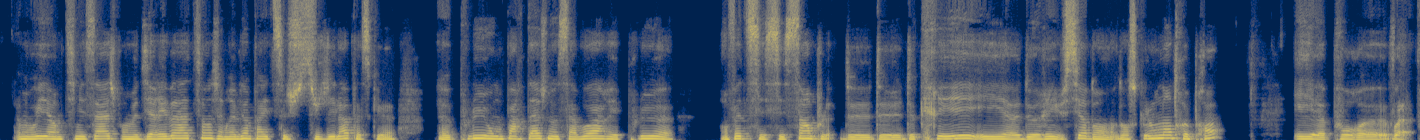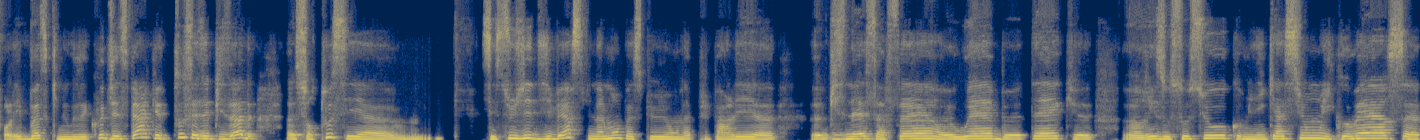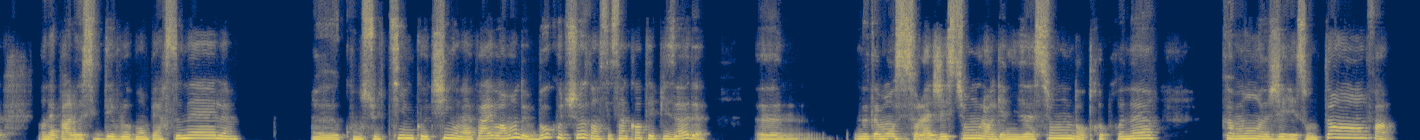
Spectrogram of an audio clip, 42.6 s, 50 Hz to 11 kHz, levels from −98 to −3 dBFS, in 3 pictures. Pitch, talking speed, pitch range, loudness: 180 Hz, 180 wpm, 165-205 Hz, -21 LUFS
